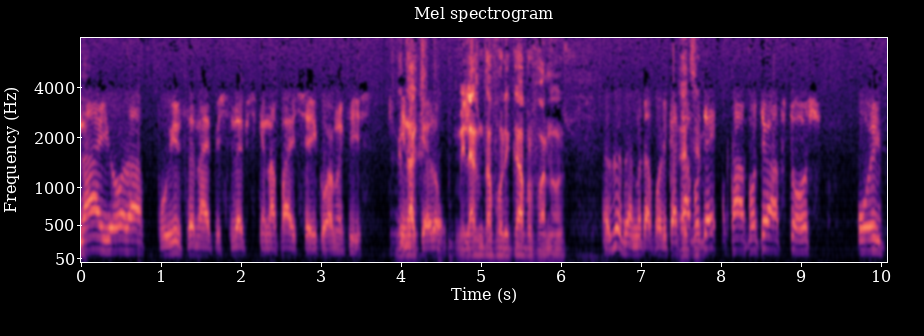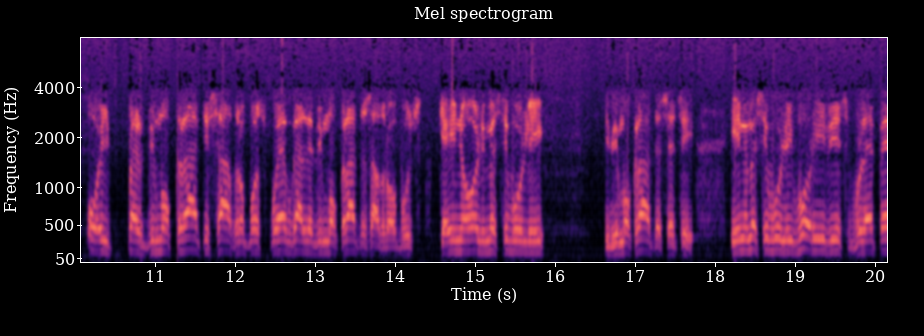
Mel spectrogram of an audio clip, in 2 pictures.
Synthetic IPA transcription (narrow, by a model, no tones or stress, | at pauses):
nɐio̞ɾɐpuiɾθe̞nɐe̞pist̪ɾe̞psi̥ce̞nɐpɐise̞ikoɐno̞çḭs | inece̞ɾo̞milɐzmet̪ɐfo̞ɾikɐpɾofɐ̰no̞s | ðeðemet̪ɐfo̞ɾikɐkkɐpot̪ekɐpo̞t̪e̞ɐft̪o̞s | oioipe̞ɾðimo̞kɾɐt̪isɐnθɾo̞po̞spue̞vɣɐle̞ðimo̞kɾɐt̪e̞sɐnθɾo̞pus | ce̞ine̞o̞lime̞st̪ivuli | iðimo̞kɾɐt̪e̞se̞t͡si | ine̞me̞st̪ivulivo̞ɾiðizvle̞pe̞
